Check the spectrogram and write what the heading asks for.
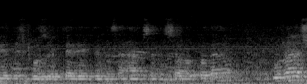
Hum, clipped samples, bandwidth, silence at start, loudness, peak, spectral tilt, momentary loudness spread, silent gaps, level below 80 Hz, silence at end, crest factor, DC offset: none; under 0.1%; 10 kHz; 0 s; -29 LUFS; -12 dBFS; -6.5 dB/octave; 4 LU; none; -44 dBFS; 0 s; 16 dB; 0.5%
